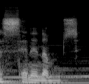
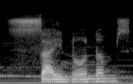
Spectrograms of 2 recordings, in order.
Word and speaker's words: synonym: एक पहला चीज़ आप लोगों को बताऊंगा, इसका एक मिस प्रोनाउंसिएशन किया जाता है, यानी साइनोनिम्स कहते हैं, सिनोनियम्स समथिंग इस तरह की मिस प्रोनाउंसिएशन करते हैं। तो इसका जो है करेक्ट प्रोनाउंसिएशन है सिनोनिम।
